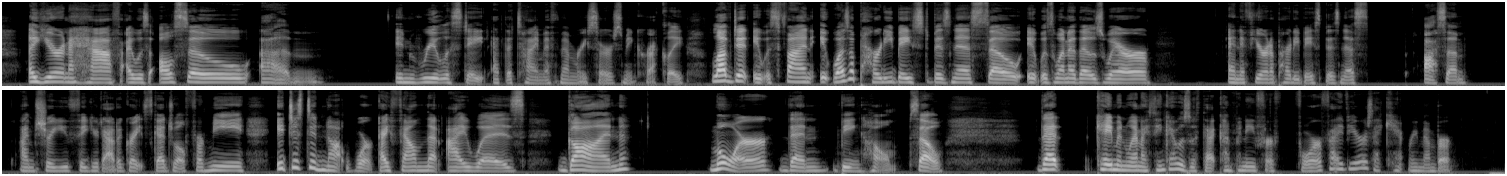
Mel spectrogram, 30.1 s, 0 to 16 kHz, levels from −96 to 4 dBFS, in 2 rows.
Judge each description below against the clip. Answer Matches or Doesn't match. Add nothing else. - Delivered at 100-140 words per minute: Doesn't match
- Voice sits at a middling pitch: Matches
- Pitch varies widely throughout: Doesn't match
